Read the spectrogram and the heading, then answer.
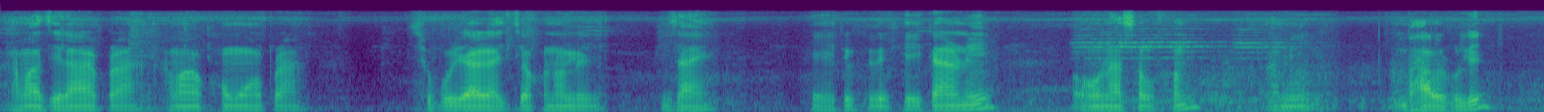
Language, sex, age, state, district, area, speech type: Assamese, male, 45-60, Assam, Dhemaji, rural, spontaneous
